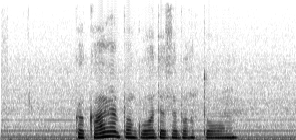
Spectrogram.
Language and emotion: Russian, sad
